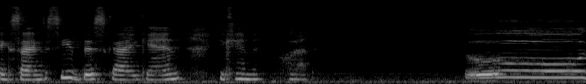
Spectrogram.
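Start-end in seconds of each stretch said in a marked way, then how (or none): 4.7-5.9 high, teary "ooh" with a catch. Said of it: "gonna cry a little bit".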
